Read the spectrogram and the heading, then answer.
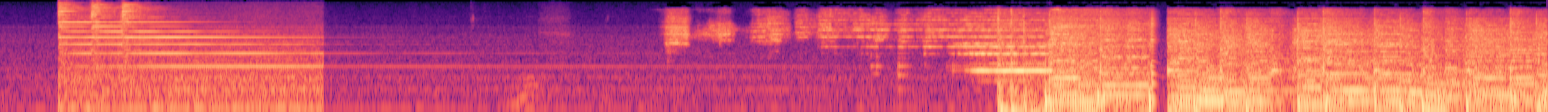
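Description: A single loud bell ring holds a bright, sustained tone for about two seconds before cutting off abruptly. After a pause, scattered tones lead into a loud, dense wash of sound.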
